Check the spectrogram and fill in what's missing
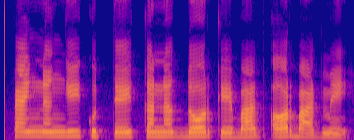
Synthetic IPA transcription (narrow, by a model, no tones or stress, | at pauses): pɛ̃ːŋknə̃ŋɡikʊt̪ːekənək̚d̪ɔːɾkebaːd̪ɔːɾbaːd̪mẽː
